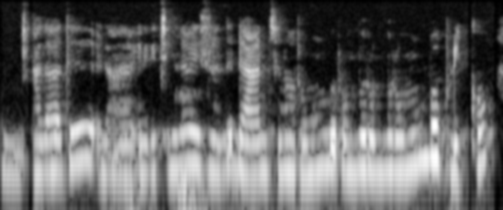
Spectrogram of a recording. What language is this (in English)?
Tamil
